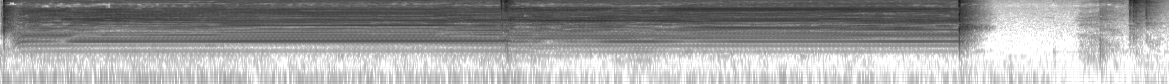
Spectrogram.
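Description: An electric hair trimmer buzzes steadily at close range for several seconds, then cuts off with a click, followed by faint handling noises.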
